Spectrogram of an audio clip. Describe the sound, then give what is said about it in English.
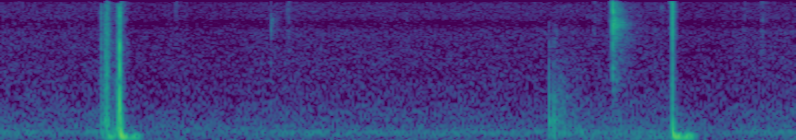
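A handful of sharp, isolated clicks on a computer keyboard at irregular intervals, one early and a small cluster near the end, fairly crisp against a quiet background with no talking. “Oh, right. That wasn't you typing.”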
